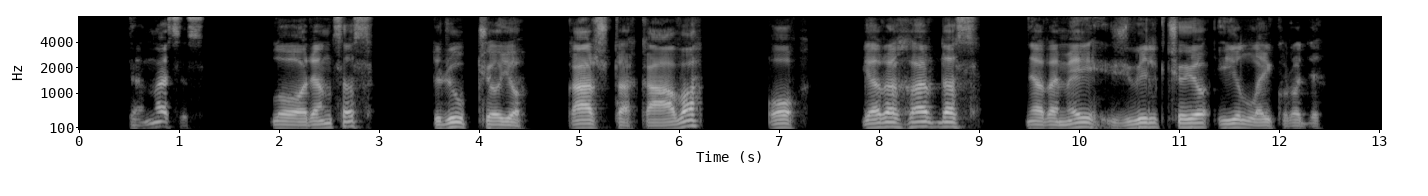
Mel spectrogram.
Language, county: Lithuanian, Šiauliai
